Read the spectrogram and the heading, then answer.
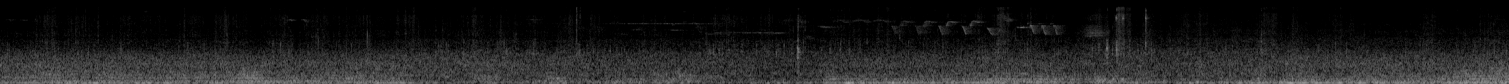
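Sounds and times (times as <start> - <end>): wind rumble on microphone: 0.0 - 15.0
songbird singing: 5.8 - 11.3.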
